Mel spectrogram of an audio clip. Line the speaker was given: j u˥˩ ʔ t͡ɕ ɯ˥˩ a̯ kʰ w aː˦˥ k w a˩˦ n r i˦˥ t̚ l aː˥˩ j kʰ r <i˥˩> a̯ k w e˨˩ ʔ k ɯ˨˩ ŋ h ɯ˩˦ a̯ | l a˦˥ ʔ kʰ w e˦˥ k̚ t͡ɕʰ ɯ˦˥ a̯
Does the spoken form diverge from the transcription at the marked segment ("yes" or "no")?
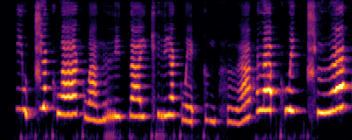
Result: no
